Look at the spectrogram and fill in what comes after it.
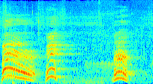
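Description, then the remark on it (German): A man's voice gives three resonant, trilled calls in a brrr-hm pattern, the first long, the second brief, the third after a pause, fairly loud with no other talk: a special call used by the Yao people of northern Mozambique to get honeyguide birds to cooperate. “Die Yao hingegen, ein Volk, das in Nordmosambik heimisch ist, nutzen spezielle Rufe, um die Honiganzeiger zur Mitarbeit zu bewegen.”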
